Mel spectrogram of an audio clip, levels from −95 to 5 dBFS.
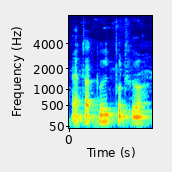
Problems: background sounds at intervals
